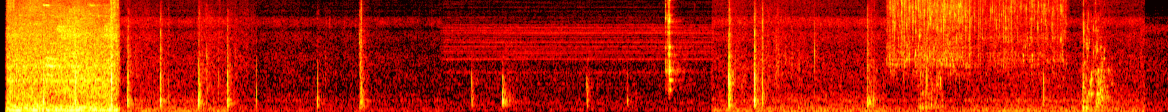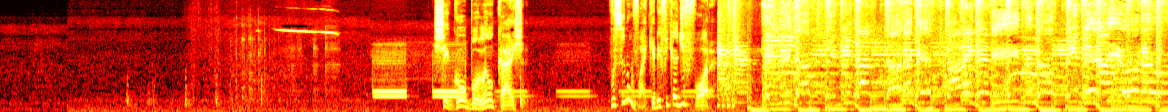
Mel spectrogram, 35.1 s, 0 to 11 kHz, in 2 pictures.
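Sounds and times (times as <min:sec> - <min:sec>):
water drips: 0:13.3 - 0:16.8
water pouring: 0:13.3 - 0:16.8
water splash: 0:13.3 - 0:16.8.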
